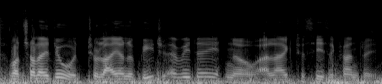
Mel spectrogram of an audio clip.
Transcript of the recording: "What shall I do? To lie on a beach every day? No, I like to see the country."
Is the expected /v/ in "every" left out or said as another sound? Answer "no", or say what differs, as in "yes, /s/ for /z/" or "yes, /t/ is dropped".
no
